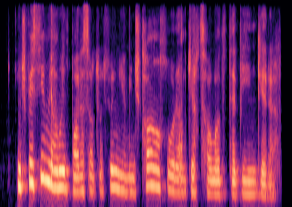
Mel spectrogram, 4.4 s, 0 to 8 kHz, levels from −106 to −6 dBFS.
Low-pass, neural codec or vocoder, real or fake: 7.2 kHz; codec, 16 kHz, 2 kbps, FunCodec, trained on Chinese and English, 25 frames a second; fake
